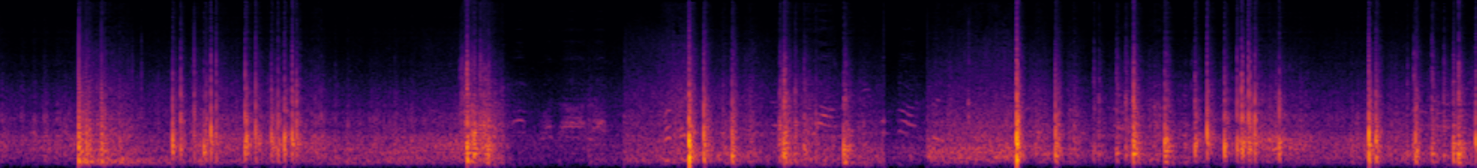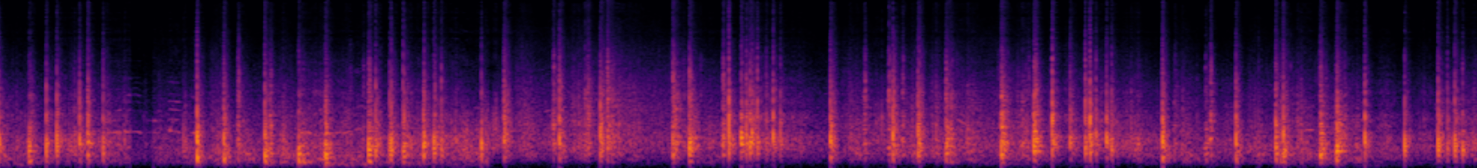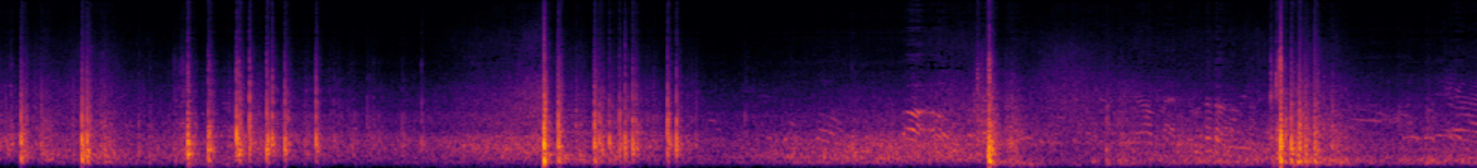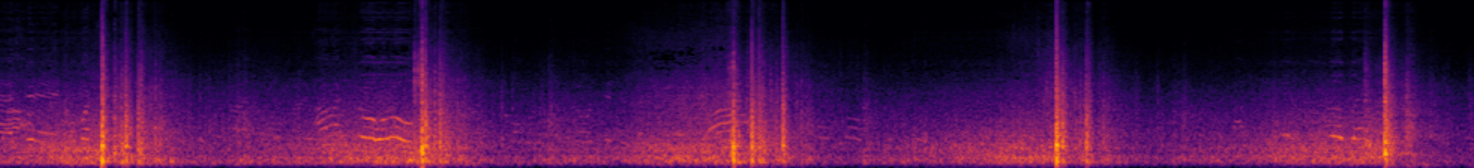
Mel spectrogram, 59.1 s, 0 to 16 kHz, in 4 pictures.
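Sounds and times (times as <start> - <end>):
fireworks crackling: 0.0 - 59.0
loud firework bangs: 0.3 - 5.2, 6.2 - 36.6, 37.7 - 43.2, 44.4 - 46.8, 47.5 - 53.1, 53.8 - 56.3, 57.3 - 58.9.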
